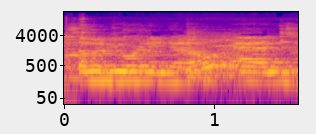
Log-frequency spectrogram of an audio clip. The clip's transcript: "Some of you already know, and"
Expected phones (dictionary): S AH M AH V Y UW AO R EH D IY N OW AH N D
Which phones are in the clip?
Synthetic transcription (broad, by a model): S AH M AH V Y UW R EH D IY N OW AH N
